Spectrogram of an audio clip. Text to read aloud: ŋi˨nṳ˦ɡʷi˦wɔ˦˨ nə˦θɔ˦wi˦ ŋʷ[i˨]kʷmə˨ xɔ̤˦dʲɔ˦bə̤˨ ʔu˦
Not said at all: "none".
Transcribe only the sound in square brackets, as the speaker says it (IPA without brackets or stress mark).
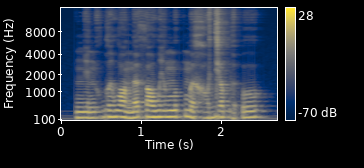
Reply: i˦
